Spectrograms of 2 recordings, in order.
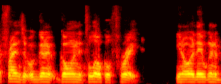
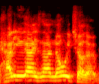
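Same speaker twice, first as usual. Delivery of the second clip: mock surprise; 8 semitones higher, 5 dB louder than usual. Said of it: "And you're like".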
